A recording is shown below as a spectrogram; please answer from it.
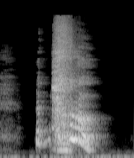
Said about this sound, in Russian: Будь здоров, спасибо.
